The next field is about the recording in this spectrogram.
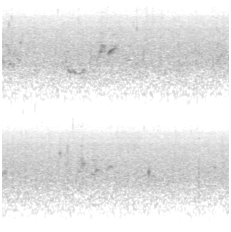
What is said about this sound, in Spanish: Dan vueltas sobre sí mismos y se divierten bajo aquella lluvia repentina.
